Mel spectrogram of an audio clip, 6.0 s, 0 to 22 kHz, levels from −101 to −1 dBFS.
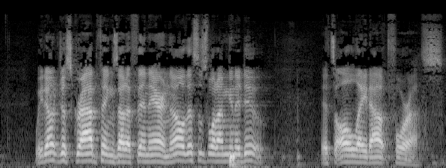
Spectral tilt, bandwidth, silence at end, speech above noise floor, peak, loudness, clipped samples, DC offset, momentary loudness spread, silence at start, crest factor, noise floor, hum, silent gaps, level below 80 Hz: -4.5 dB/octave; 15.5 kHz; 0.05 s; 31 dB; -4 dBFS; -21 LUFS; under 0.1%; under 0.1%; 13 LU; 0.45 s; 18 dB; -52 dBFS; none; none; -54 dBFS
